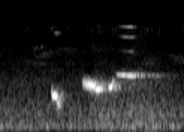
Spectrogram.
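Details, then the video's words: Short phrase of a pied butcherbird singing in Australia: a brief descending whistle, then a sustained warbling tone that rises into a long clear note, over a quiet low hum. "Serenaded by Pied Butcherbird"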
